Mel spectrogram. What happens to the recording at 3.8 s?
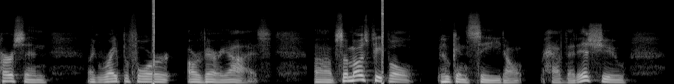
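At 3.82 s the speech is interrupted by an uninitialised buffer: for about 11.6 ms the playback chain outputs a block that was never filled with audio, so whatever values were left in memory are played as samples. The result is a brief, loud crack unrelated to the surrounding speech. Its length matches a single block, which fits a 512-sample buffer.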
